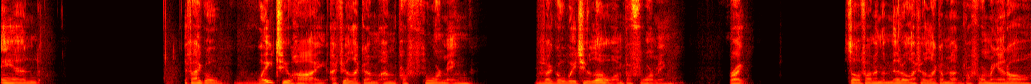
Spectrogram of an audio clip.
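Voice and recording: Somewhat breathy and dark, mellow in tone, a man speaks at a moderate pace with long, frequent pauses. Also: medium pitch for a man, ordinary pitch variation.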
